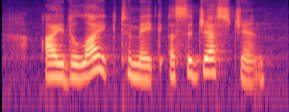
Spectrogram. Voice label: Dictation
